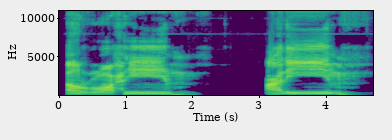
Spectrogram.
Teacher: terkait dengan huruf mim dan kesalahan pertama adalah menambahkan suara ha di akhir huruf mim sebagai upaya untuk menunjukkan mim tersebut dengan jelas seperti arahim Alim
